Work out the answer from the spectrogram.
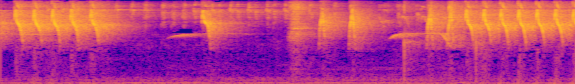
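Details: Bar-winged Prinia, a lively singing bird used to provoke others into calling, gives rapid runs of sharp, high, downslurred chirps, about three a second, broken midway by a few thin, level whistles.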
